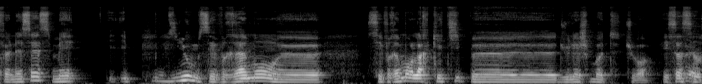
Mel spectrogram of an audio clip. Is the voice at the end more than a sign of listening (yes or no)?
yes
